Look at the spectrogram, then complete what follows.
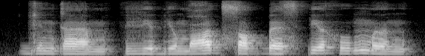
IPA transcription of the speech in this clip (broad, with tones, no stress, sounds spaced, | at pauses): ɡ i˨ n ɡ æ˨ m | vʲ ə˨ bʲ o˨ m ʕ ə˦ ɡ s ɒ˧ ɡ ɓ ɛ˨˦ s pʲ ə˦ h u˨˦ ŋ͡m ə˨ n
